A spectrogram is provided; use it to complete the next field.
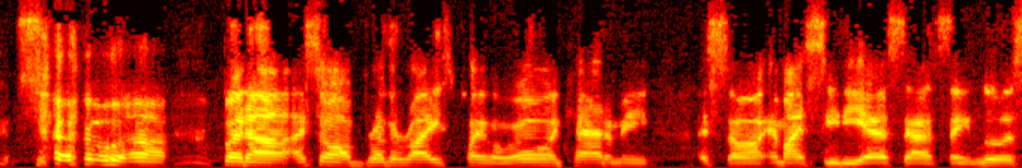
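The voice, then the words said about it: East Coast American accent. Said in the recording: “an East Coast guy. It's just the accent.”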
